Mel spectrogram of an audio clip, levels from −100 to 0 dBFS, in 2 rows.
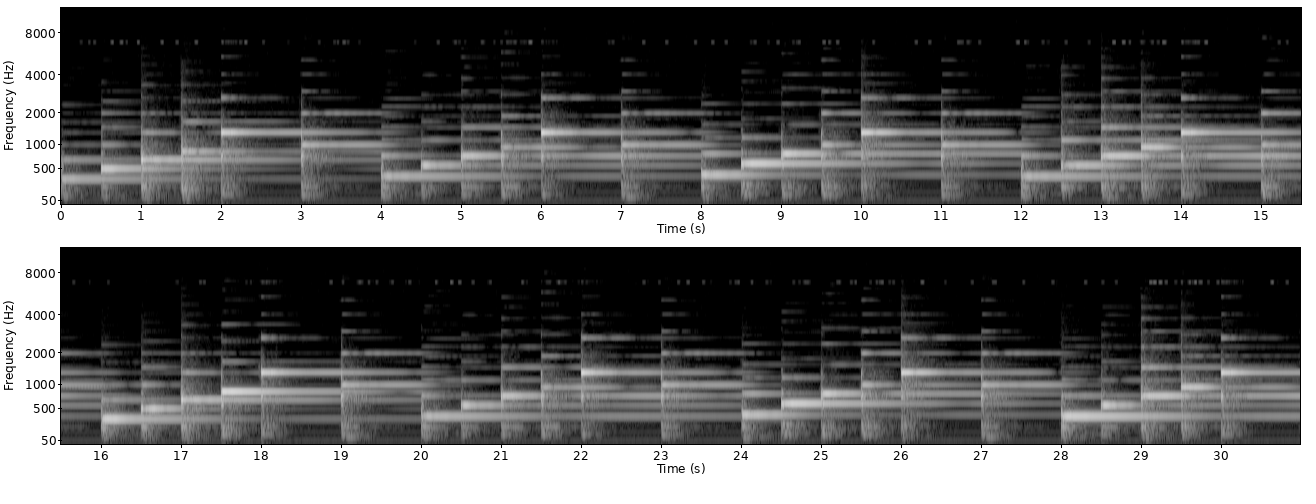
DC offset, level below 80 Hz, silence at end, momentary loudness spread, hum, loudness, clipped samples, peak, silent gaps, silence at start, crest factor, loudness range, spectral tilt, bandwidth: under 0.1%; -76 dBFS; 0 s; 16 LU; none; -30 LUFS; under 0.1%; -12 dBFS; none; 0 s; 18 dB; 5 LU; -8 dB/octave; 7.4 kHz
